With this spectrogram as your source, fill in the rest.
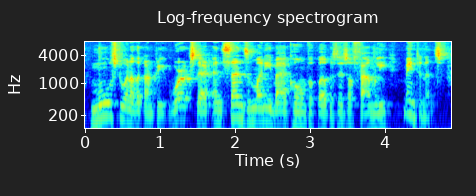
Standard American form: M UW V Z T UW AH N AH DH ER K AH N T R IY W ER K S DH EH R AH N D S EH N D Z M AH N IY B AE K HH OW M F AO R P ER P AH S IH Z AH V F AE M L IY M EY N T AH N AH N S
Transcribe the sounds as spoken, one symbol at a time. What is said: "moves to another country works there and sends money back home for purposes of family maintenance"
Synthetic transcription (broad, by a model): M UW V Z T UW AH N AH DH ER K AH N T R IY W ER K S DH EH R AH N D S EH N D Z M AH N IY B AE K HH OW M F AO R P ER P AH S IH Z AH V F AE M L IY M EY N T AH N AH N S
